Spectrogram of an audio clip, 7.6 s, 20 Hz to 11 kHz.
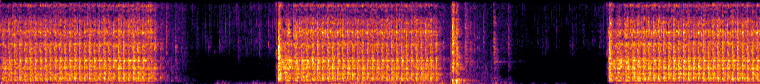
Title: Yamaha 90 crank no start after CDI swapp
